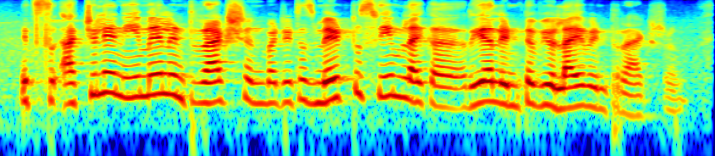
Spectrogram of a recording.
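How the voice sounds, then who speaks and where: The speaker keeps a moderate pace with ordinary pitch variation over noticeable background noise. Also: woman. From India (Maharashtra). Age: 60s. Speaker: poet and retired banker. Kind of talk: talk at a poetry gathering.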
